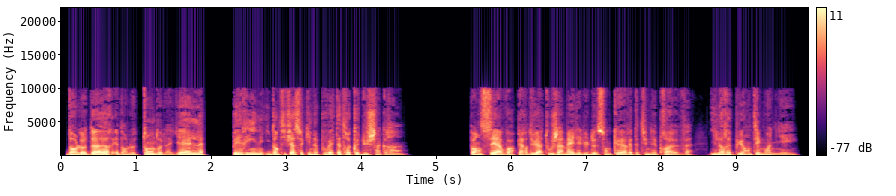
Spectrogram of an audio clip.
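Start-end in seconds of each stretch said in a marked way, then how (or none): none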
